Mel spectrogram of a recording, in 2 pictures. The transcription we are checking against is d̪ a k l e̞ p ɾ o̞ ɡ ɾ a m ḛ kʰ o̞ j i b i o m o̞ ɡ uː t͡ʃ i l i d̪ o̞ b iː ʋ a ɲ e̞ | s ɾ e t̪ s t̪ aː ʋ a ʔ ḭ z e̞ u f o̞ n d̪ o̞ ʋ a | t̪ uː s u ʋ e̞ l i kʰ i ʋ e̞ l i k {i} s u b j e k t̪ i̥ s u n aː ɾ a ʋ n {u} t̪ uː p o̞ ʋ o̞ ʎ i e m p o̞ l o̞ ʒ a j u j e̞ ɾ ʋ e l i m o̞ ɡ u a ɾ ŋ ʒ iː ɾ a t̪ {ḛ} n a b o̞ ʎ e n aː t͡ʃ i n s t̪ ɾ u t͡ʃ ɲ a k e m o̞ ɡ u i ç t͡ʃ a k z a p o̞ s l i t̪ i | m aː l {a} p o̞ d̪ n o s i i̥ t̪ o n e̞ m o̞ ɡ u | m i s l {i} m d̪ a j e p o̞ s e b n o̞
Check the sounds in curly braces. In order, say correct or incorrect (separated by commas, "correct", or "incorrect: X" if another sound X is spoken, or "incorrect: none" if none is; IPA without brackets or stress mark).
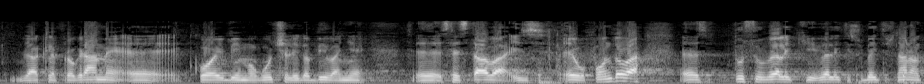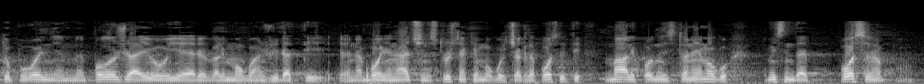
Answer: correct, incorrect: o, incorrect: ḭ, incorrect: i, correct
